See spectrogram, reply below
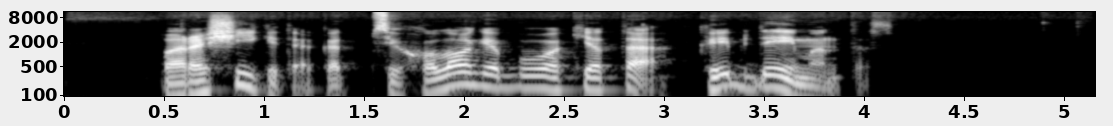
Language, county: Lithuanian, Vilnius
